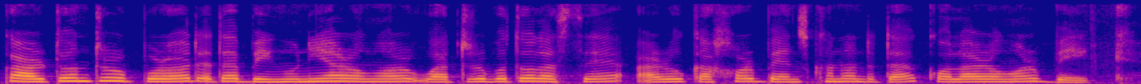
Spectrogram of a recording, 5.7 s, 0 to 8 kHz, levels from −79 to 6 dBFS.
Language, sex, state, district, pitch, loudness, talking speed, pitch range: Assamese, female, Assam, Kamrup Metropolitan, 260 Hz, -16 LUFS, 170 wpm, 245-275 Hz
